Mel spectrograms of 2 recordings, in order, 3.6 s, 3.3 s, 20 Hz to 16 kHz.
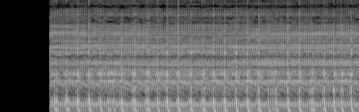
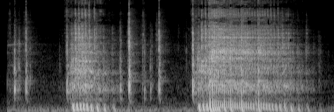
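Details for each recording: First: Stihl 056 AV Super chainsaw with a strange noise the owner thought was internal; spark plug finger-tight and running on choke. The engine buzzes at a steady fast speed with only a faint plasticky rattle, believed to be from the starter or recoil side, so it runs normally. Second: Stihl 056 AV Super chainsaw revved in two bursts: harsh buzzy rattle on the exhaust note; strange noise, owner suspects an internal engine cause.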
